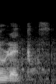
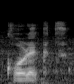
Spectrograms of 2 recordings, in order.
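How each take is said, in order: First: The first syllable of the word is dropped. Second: Both syllables of the word are pronounced. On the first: The speaker calls it wrong. "I'm saying rect because I'm not pronouncing it well" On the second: The speaker calls it right. "I'm supposed to say correct"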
